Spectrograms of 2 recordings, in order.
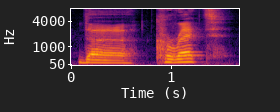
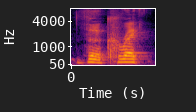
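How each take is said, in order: First: "correct" stretched out slowly with a rise; slowed emphasis. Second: Said in the usual way. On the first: Shown as a demonstration. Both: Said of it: "we don't put emphasis on the correct syllable".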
